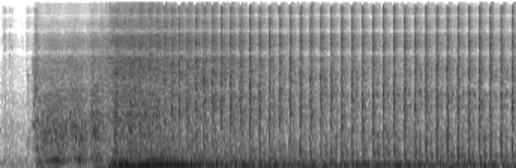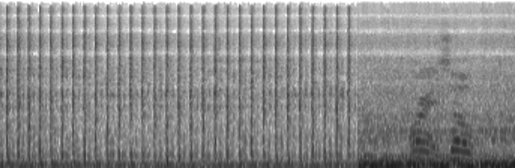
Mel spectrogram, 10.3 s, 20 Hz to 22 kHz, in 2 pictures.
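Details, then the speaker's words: 6.0L V8 swapped into an FD RX7 at idle with one cylinder misfiring: a lumpy idle with a steady stumble about three times a second. Unplugging each coil as a balance test shows this cylinder is not contributing, and its spark plug is fuel-soaked. "suspect that it's one or two cylinders misfiring um just to do like a quick test while I was idling I went and just unhooked each coil to do a balance test and it seems like this cylinder here is not contributing whatsoever"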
